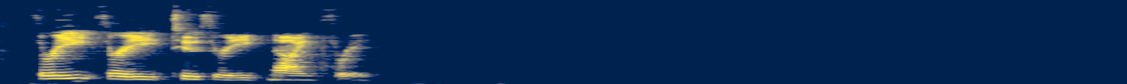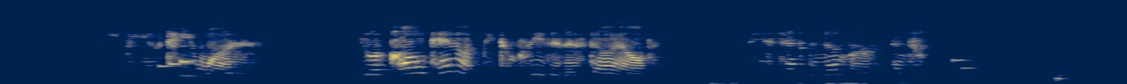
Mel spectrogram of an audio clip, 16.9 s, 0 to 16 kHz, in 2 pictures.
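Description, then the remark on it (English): A rapid run of electronic cell phone keypad beeps as the number 332393 is dialed with phone sounds turned on to play a TV theme tune, sounds clearly at the start, then after a pause a fainter, scattered series of similar tones follows. “dial in 332393, you get the theme to Mighty Morphin. Let's try that.”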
